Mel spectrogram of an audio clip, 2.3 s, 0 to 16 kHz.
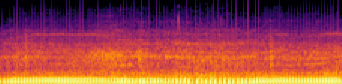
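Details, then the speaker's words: Yamaha MT-09 with Y-AMT automated clutchless gearbox, slowing down while riding: engine note drops, then one sharp clunk as the box kicks down a gear; rider suspects it is more noticeable cold and less once the engine warms. "c'est le la boîte qui sort alors je trouve c'est alors peut-être c'est parce que le moteur a pu chauffer un peu"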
